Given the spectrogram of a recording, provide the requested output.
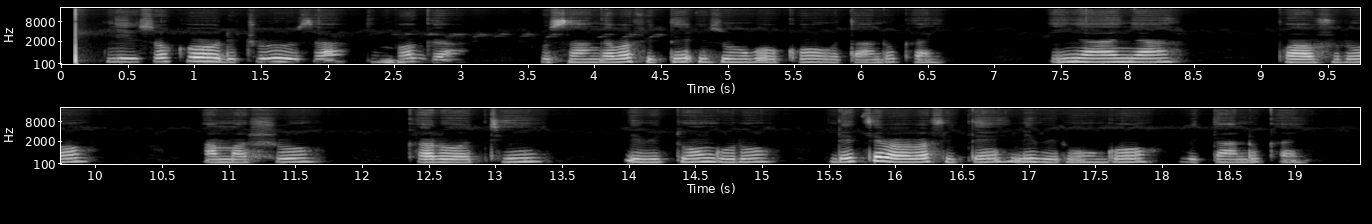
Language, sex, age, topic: Kinyarwanda, female, 18-24, finance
